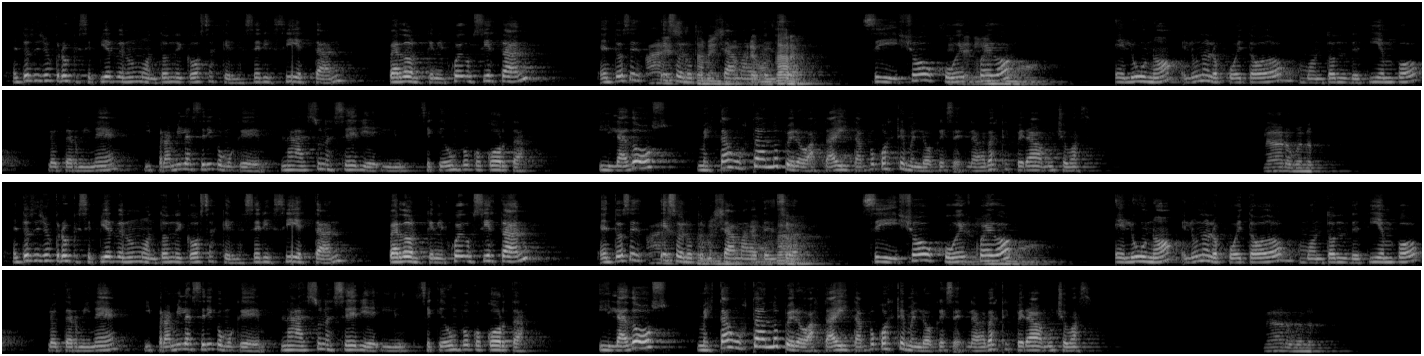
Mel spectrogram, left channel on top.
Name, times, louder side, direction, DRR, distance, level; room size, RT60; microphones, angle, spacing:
voice 1, 0.1-3.5 3.9-5.3 6.0-8.0 8.6-10.1 11.1-14.2 14.7-15.4 15.6-19.5 20.2-20.8 21.2-25.1, right 3 dB, 20° right, 14 dB, 0.4 m, -32 dB
voice 2, 6.4-8.0 9.6-10.4 26.8-27.3, left 3 dB, 50° left, 9 dB, 0.9 m, -36 dB
18.0 x 6.9 x 4.2 m, 0.81 s
head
